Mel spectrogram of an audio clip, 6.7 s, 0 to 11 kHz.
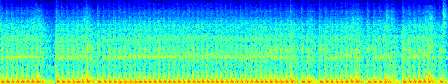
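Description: Honda XR650L's air-cooled single-cylinder four-stroke engine running on choke with a steady pulsing beat, stumbling briefly about a second in and again near the end, then dying. It runs poorly on stale fuel, the carburettor fouled and the bike unwilling to rev.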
